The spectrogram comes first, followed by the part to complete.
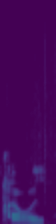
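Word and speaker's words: Qarl: Q A R L. Uh, I think it's would be pronounced Carl.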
